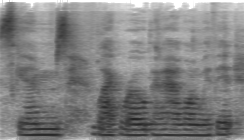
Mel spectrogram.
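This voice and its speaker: A woman whispers at a fairly slow pace. Noticeable background noise and audible room echo are present. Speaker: lifestyle vlogger. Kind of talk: casual vlog talk to camera. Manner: whispering.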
